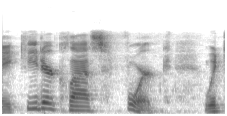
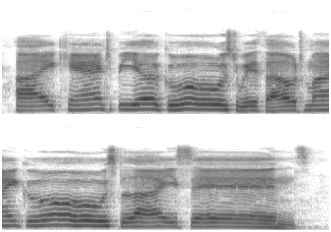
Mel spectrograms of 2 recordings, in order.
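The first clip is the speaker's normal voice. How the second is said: spooky ghost voice, pitched up; 7 semitones higher, 4 dB louder than usual. Reading aloud a log where a sign speaks: stereotypical ghost voice. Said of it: "only speaks in the stereotypical ghost accent".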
